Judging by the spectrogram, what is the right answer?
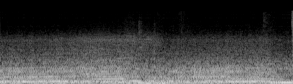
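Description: Cars driving at speed in a timed comparison run, a steady loud engine and road roar holding throughout with no break or pause.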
